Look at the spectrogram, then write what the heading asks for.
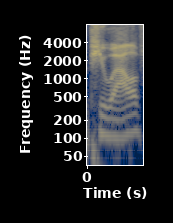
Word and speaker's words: Puyallup: she know I'm sure they were great and puyallup is a wonderful town and I'm the fact that I'm able to pronounce it correctly is how ate me yeah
